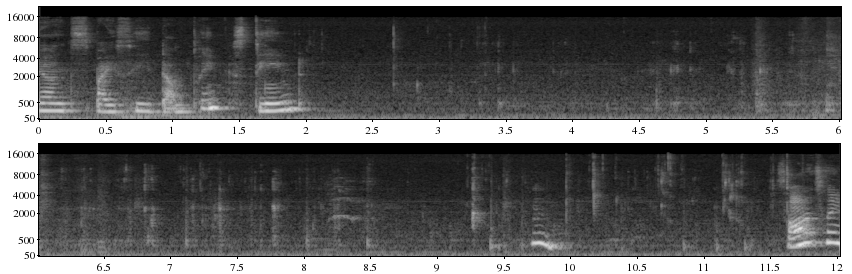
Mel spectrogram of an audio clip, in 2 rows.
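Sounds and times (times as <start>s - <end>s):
person chewing: 2.6s - 11.6s.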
